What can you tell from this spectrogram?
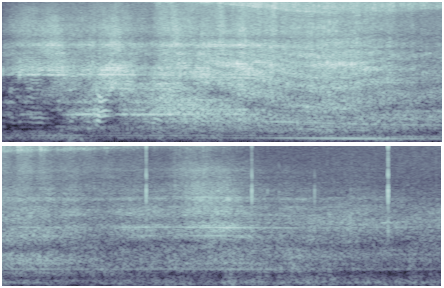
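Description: Single-engine propeller light aircraft flying low past, its engine and propeller growing loud, dropping in pitch as it goes by and then fading as it flies away.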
